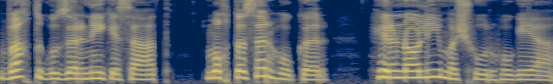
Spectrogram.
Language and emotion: Urdu, neutral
